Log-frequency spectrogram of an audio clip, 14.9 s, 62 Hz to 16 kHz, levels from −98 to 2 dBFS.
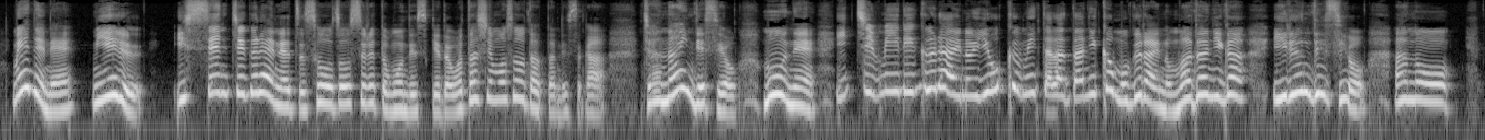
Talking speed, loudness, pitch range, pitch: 320 characters per minute, -19 LUFS, 260-395 Hz, 320 Hz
